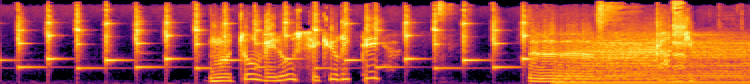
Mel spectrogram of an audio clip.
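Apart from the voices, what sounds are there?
gong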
